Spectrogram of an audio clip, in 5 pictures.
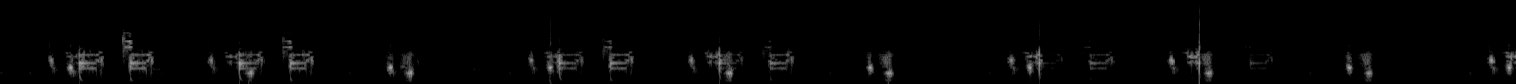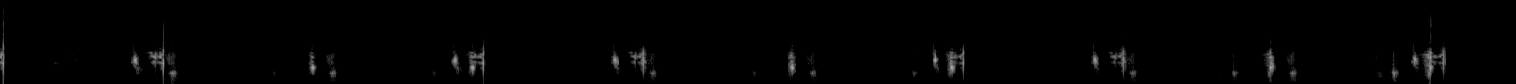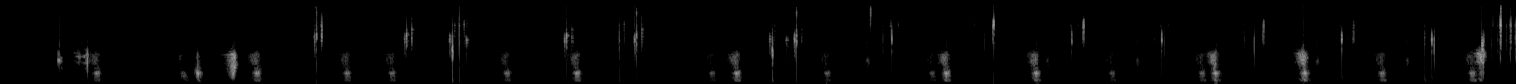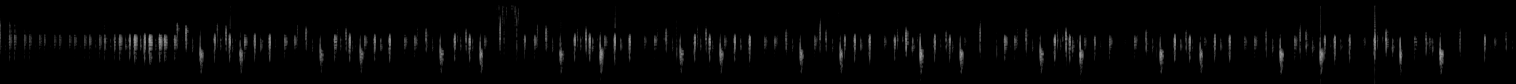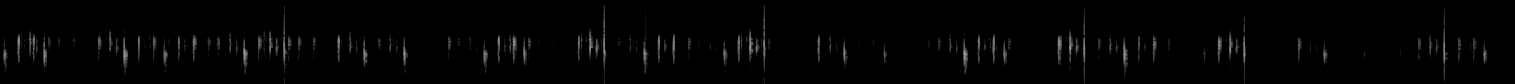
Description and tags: One in a series of somewhat similar sounds created by playing some sounds into a few strange delays and other devices.
ambient, delay, echo, filter, glitch, rhythmic, sound-design, synth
